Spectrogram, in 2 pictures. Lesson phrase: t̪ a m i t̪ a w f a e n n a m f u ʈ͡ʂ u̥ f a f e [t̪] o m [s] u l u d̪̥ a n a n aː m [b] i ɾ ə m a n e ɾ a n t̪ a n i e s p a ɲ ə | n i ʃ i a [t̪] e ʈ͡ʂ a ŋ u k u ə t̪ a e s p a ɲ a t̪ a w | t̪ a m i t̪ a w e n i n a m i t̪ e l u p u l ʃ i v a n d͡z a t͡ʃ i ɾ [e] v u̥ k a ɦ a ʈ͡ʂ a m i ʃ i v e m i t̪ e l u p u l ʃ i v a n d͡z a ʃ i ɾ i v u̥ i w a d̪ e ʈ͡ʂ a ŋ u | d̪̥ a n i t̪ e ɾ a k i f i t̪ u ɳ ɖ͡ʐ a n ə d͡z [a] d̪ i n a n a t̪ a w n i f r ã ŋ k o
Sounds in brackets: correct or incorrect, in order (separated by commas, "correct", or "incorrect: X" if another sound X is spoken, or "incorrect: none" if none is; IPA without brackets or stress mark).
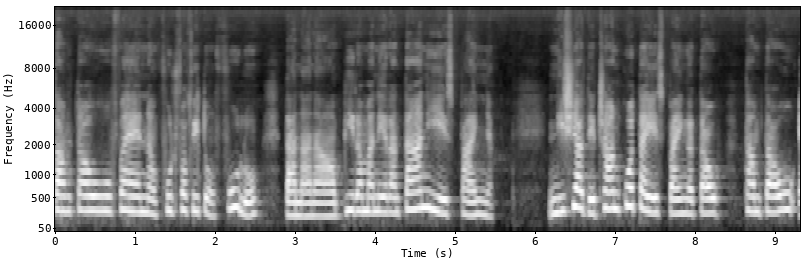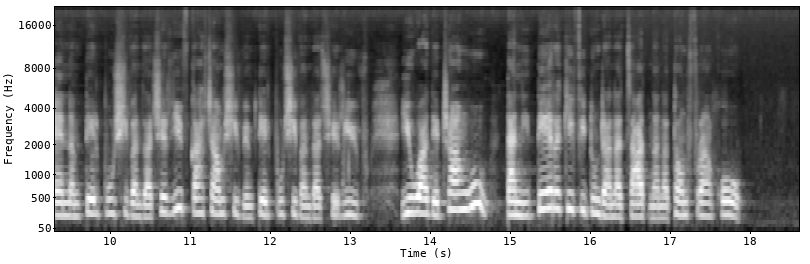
correct, incorrect: f, incorrect: p, incorrect: d̪, incorrect: i, correct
